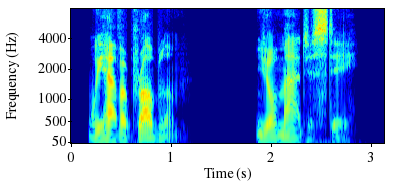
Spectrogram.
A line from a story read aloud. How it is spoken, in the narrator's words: said Conroy Geralt smoothly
